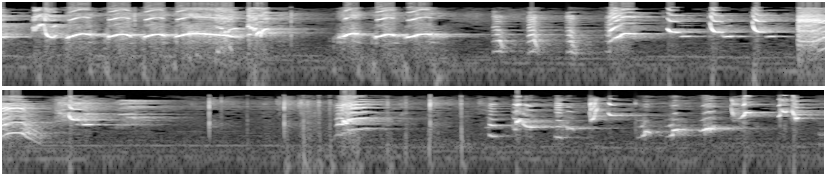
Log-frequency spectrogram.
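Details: Javan myna, a bird said to be clever and able to copy other birds' calls and even human voices, giving a fast, varied run of whistled slurs, sharp chirps and harsh squawks, mostly high-pitched, with brief pauses between bursts.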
